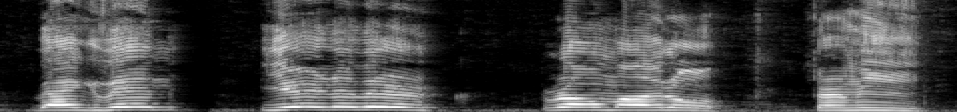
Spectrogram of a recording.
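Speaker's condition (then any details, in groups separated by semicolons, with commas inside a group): Cerebral palsy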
